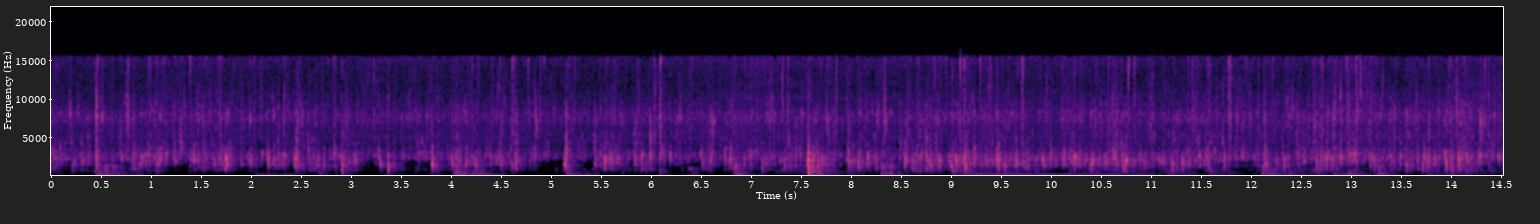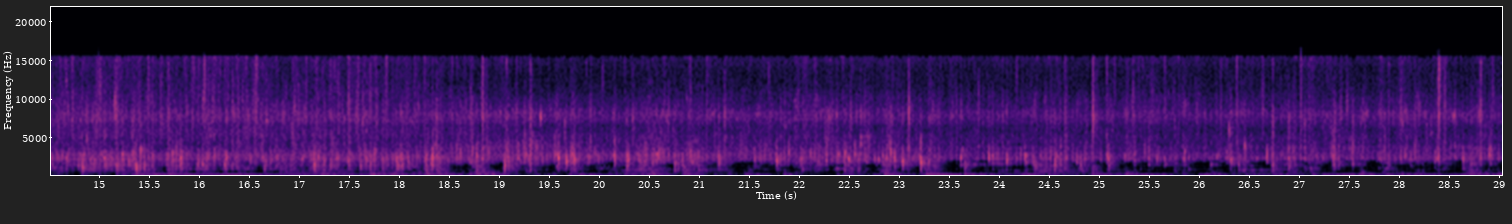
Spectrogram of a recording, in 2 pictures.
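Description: Batter-coated chicken pieces frying in hot oil in a pan: a steady sizzle thick with fine crackling.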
